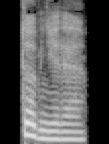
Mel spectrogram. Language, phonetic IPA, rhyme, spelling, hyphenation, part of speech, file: Hungarian, [ˈtøbɲirɛ], -rɛ, többnyire, több‧nyi‧re, adverb, Hu-többnyire.ogg
- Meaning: mostly, usually, generally, mainly, for the most part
